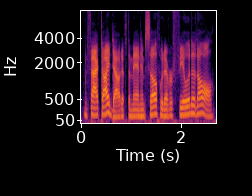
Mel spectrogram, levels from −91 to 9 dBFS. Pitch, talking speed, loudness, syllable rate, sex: 140 Hz, 310 wpm, -21 LUFS, 6.3 syllables/s, male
